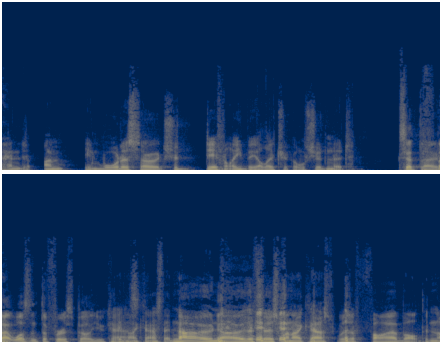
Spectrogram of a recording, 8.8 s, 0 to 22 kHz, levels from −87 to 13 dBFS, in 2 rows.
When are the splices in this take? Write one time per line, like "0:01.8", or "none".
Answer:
none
